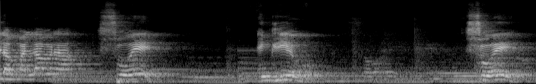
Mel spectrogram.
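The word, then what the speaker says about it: ζωή: Zoe, Z-O-E, con acento en la E.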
